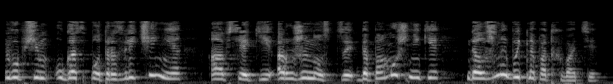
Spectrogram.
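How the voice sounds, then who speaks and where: A woman voicing a prickly, defensive young female spy with sharp retorts. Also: high-pitched, animated, normal speed, dull audio. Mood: offhand.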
